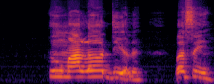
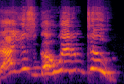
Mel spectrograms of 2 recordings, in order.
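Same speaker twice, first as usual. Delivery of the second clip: high-pitched comic comeback; playful confrontation; 13 semitones higher than usual. Pretend. Streamer sparring with viewer over a man, high-pitched teasing.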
